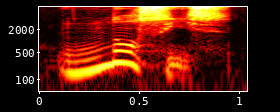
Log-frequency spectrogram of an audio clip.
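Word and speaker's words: gnosis: en una palabra griega en la palabra griega nosis la palabra griega nosis que se escribe con gn no el y que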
